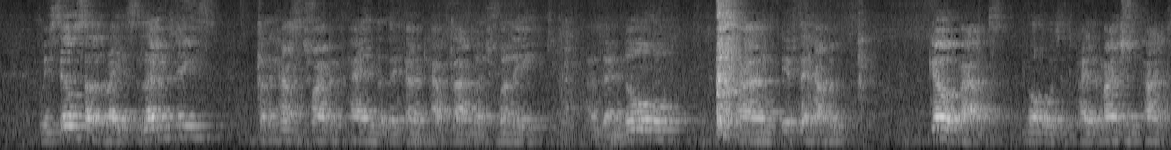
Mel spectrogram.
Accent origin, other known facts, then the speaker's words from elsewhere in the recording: Oxford, South East England, United Kingdom; In the last year, I've moved south back to where I grew up in Oxford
